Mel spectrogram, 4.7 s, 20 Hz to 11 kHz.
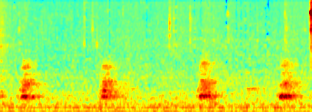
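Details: Golden Retriever puppy at bath time gives four short, faint barks, evenly spaced about every 1.3 seconds, over a quiet background.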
